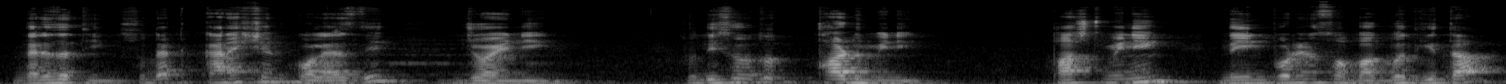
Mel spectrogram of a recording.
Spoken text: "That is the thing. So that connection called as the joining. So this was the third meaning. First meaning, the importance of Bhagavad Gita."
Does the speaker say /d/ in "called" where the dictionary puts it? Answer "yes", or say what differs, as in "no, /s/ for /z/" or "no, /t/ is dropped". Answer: no, /d/ is dropped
